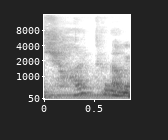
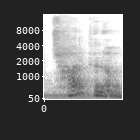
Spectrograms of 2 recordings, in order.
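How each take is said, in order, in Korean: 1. 이 이름은 부드러운 'sh' 소리로 시작합니다. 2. 이 이름은 거센 'ch' 소리로 시작합니다. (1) "샤트남이라야 알아듣는다는 거지요" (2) "찰트남 그러면은 안 된다 그랬죠"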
